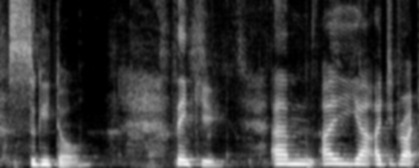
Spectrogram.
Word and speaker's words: Sugito: We'll have a pronunciation lesson first up. It's Sugito.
